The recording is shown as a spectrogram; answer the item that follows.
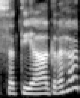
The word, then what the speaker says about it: Satyagraha: So Satyagraha is made up of two words: Satya, which is truth, and Agraha, which is firmness. That's why the correct way to pronounce this is Satyagraha, because when you combine a plus a, you get a in Sanskrit.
